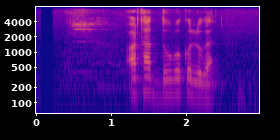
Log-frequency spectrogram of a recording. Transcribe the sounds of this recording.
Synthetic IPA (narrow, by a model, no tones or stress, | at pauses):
ʌ̰rt̪ʰat̪̚d̪ubokoluɡa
